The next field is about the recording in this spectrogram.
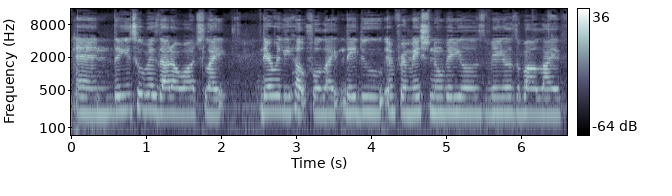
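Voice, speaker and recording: A woman with an American accent in monotone, flat intonation at a moderate pace, with audible room echo and noticeable background noise. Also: medium pitch for a woman, very even loudness. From Miami, Florida, Nicaraguan family. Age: 20s. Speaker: YouTuber, nursing student. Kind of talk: casual Q&A chat.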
